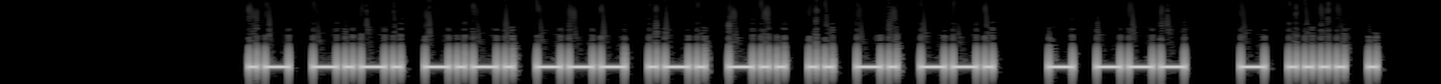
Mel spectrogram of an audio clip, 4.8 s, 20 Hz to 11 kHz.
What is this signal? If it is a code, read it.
Morse code, heard as a keyed tone, about 44 wpm, 700 Hz. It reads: ACCORDING TO THE
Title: Sets of 3 Words 45wpm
